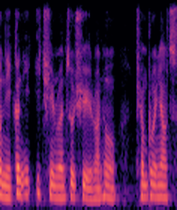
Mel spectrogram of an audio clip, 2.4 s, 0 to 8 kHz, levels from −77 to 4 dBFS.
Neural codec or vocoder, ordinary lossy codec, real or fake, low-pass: none; Opus, 24 kbps; real; 7.2 kHz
